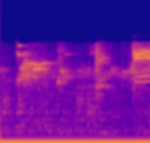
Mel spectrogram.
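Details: A hybrid of a red siskin and an agate pastel red mosaic canary sings in high, scratchy twittering bursts with buzzy notes, three quick phrases in about two seconds, the last the loudest.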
